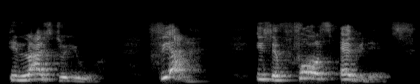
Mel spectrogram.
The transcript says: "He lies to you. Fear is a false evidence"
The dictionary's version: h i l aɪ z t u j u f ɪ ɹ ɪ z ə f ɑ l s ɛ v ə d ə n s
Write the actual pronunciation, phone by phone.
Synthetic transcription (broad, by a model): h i l aɪ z t u j u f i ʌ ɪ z ə f ɑ l s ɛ v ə d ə n s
